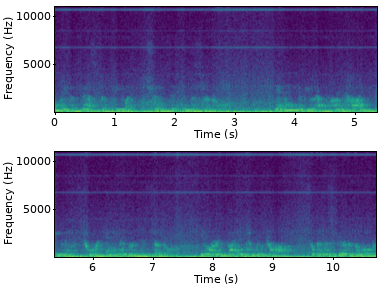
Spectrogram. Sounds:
speech

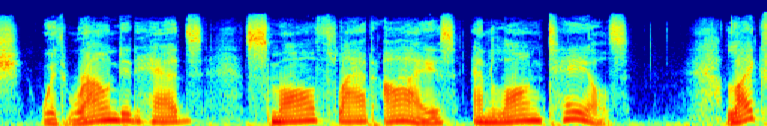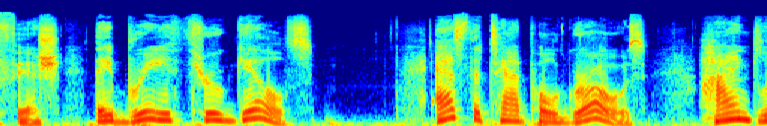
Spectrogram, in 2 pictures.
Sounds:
speech

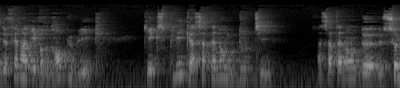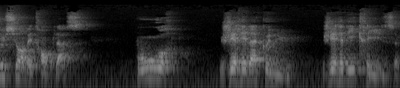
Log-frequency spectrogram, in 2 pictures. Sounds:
speech

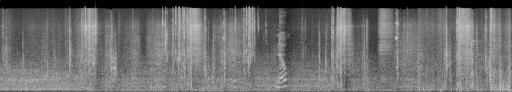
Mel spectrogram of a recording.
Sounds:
inside a small room
speech

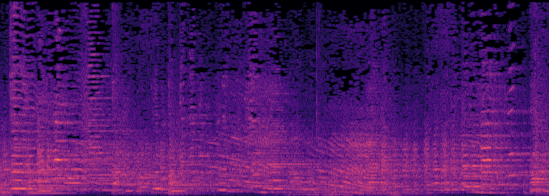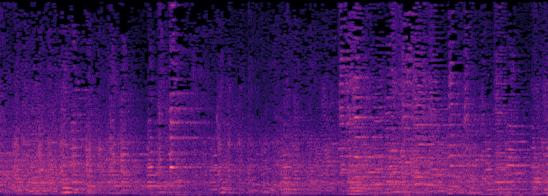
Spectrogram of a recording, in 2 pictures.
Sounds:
bowed string instrument
violin

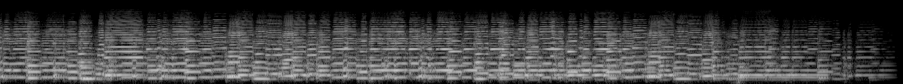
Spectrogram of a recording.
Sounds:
middle eastern music
tender music
funk
music
ska
exciting music

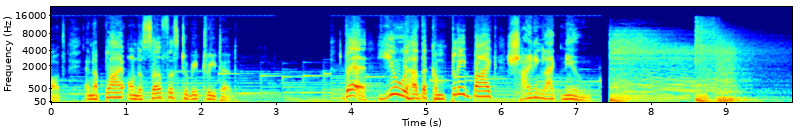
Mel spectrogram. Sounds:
music
speech

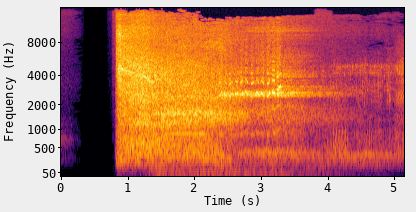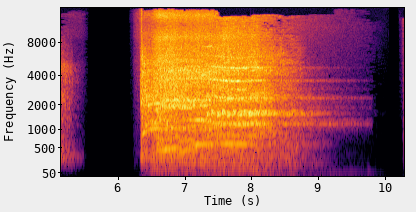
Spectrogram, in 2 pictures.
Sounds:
sound effect

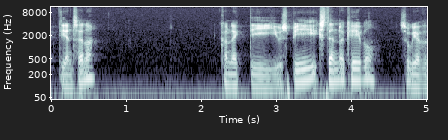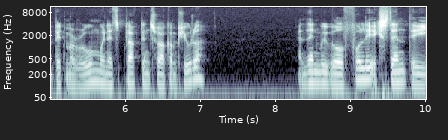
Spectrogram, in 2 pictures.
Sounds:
speech

